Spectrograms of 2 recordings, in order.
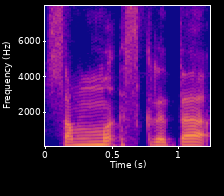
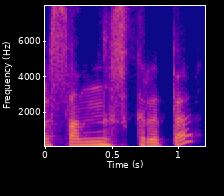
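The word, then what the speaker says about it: संस्कृत: Okay, samskrita or sanskrita. It is neither m nor n. Okay, it is called a pure nasal sound. That is, if you close both the teeth and just the air comes out through the nose.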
